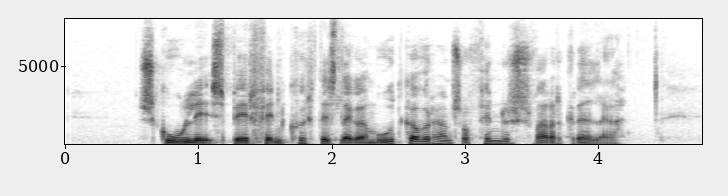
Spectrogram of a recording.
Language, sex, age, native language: Icelandic, male, 40-49, Icelandic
